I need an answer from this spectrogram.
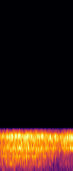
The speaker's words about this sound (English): And so let's take those breaths, breathing in and out through your nose. Take a deep breath in. Let it out through your nose.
